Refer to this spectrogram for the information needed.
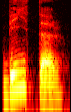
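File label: "biter", Swedish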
